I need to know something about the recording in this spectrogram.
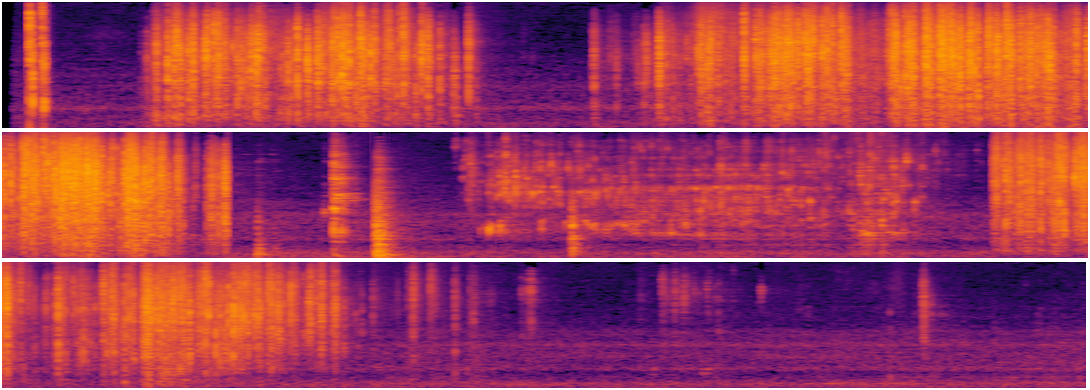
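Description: Paper bag and plastic wrap crinkling as a bag of wrapped donuts is opened and a donut is unwrapped by hand: three loud bouts of rustling with short pauses, a few sharp clicks near the middle, then quiet near the end.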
